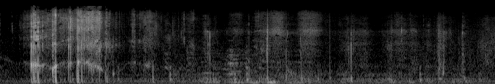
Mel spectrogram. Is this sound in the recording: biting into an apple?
yes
